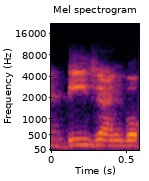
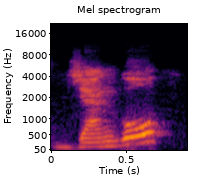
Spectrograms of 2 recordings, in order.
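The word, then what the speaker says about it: Django: ठीक है, इसमें डी साइलेंट रहता है, मैंने बहुत से लोगों को देखा है डी जैंगो पढ़ते हैं इसको। इट्स not pronounced as डी जैंगो, it's pronounced as जैंगो, जिसमें डी अल्फाबेट साइलेंट है, और इसी के अंदर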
